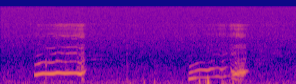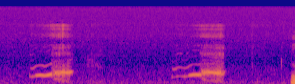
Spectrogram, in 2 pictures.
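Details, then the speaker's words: Baby snoring while asleep: four soft, squeaky, high-pitched whistling sleep noises, one about every two seconds, with quiet gaps between. "may be the cutest sleeping noises ever sleepy sleepy in the sounds like an Amal what"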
